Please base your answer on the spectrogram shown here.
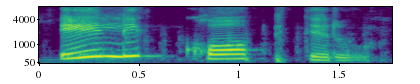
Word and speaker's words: helicóptero: som da vogal um helicóptero começa com H mas vemos no início som da vogal e helicóptero é um meio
